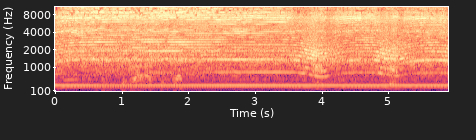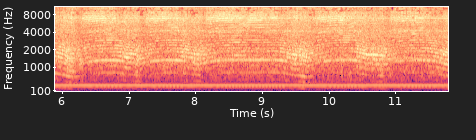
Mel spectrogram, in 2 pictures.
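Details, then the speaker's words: Oscillating cast saw removing a fiberglass short arm cast, cutting in a straight line along the ventral side of the arm: steady high-pitched whine, dipping about once a second as the blade bites. "Okay, so so usually try to get a towel or something over them because it does get pretty dusty, just to help keep the patient clean."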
